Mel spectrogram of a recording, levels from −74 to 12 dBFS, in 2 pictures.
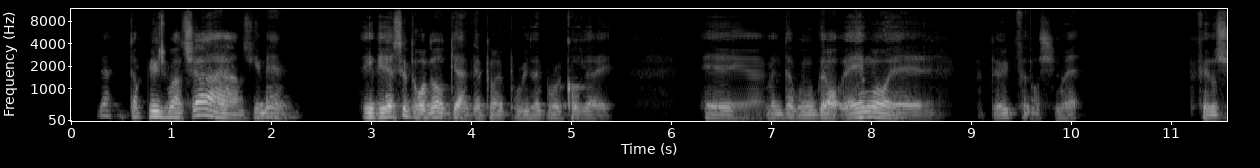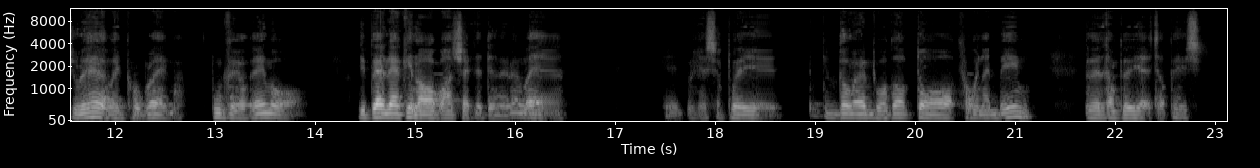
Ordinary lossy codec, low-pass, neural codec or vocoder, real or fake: none; none; codec, 24 kHz, 0.9 kbps, WavTokenizer, medium music audio release; fake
